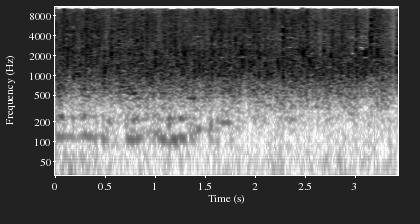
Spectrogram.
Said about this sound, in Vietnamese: Trong tràng pháo tay thật là lớn.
